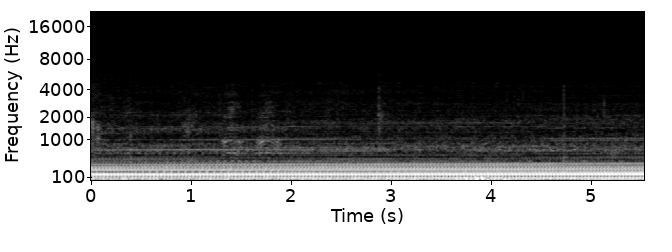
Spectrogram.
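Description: Generator engine running at a steady speed, a constant even hum with no change in pitch.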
